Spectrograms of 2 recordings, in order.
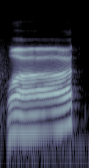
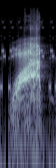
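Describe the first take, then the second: First: High, rising disbelief; a startled, climbing What?; shocked question. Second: Louder, falling What? shouted down; loud flat What. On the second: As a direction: hit What? hard and drop it. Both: Acted. Shocked at hearing her name.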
